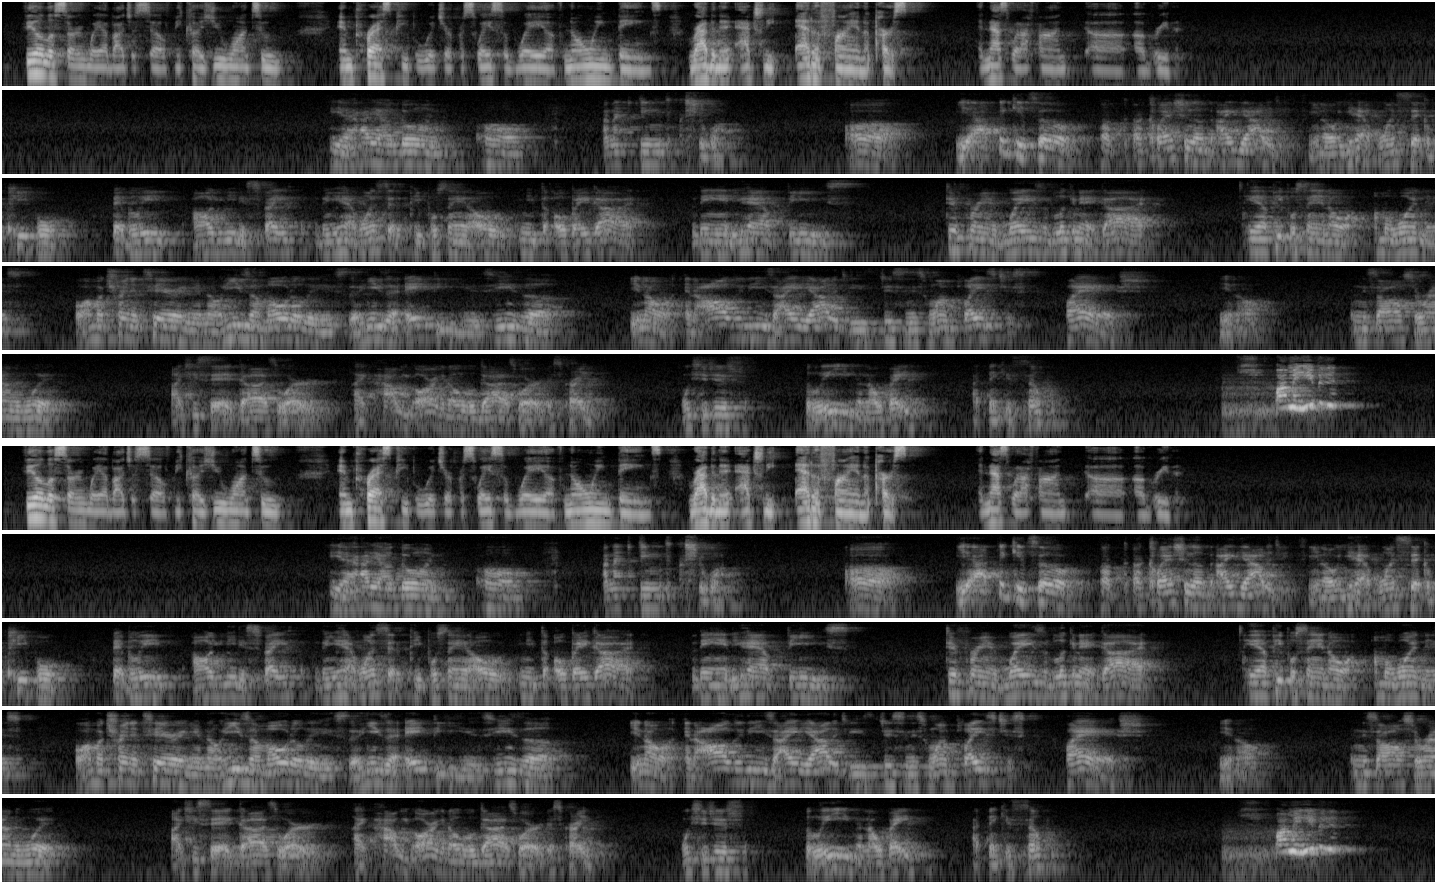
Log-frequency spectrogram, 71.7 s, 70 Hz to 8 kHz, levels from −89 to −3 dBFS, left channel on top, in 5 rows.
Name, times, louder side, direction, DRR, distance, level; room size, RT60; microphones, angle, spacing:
voice 1, 0.2-9.1 9.8-11.7, right 2 dB, 10° right, 12 dB, 0.8 m, -34 dB
voice 2, 17.6-18.8 19.1-19.9 20.3-21.6 22.8-23.3 23.9-29.2 29.8-30.3 30.6-35.0 35.6-37.1 38.1-40.1 41.0-43.2 43.7-48.5 49.3-53.2 53.6-54.4 55.2-55.6 56.5-57.8 59.0-60.5 60.8-63.3 64.1-64.7 65.4-66.5 67.0-67.9, right 1 dB, 35° right, 5 dB, 4.1 m, -40 dB
voice 3, 69.5-70.7, left 2 dB, 50° left, 5 dB, 3.6 m, -33 dB
30.0 x 18.0 x 4.9 m, 0.78 s
head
